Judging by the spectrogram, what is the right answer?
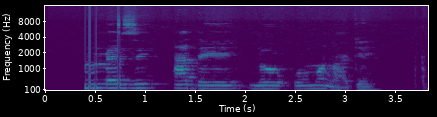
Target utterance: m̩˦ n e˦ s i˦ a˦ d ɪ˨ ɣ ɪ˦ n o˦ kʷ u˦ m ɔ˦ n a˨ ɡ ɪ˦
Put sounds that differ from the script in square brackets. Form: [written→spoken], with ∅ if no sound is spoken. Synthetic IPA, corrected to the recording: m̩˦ [n→m] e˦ [s→z] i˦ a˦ d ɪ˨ ɣ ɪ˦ n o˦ kʷ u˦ m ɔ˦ n a˨ ɡ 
